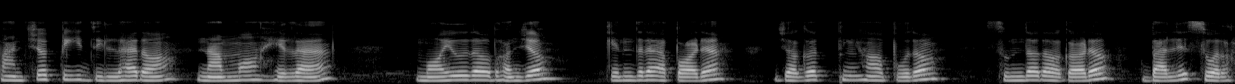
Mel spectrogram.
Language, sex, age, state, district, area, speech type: Odia, female, 18-30, Odisha, Kandhamal, rural, spontaneous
